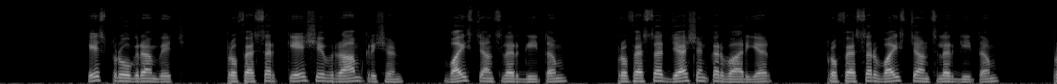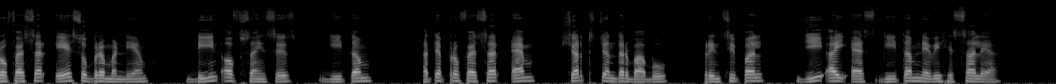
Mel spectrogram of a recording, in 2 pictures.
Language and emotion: Punjabi, neutral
